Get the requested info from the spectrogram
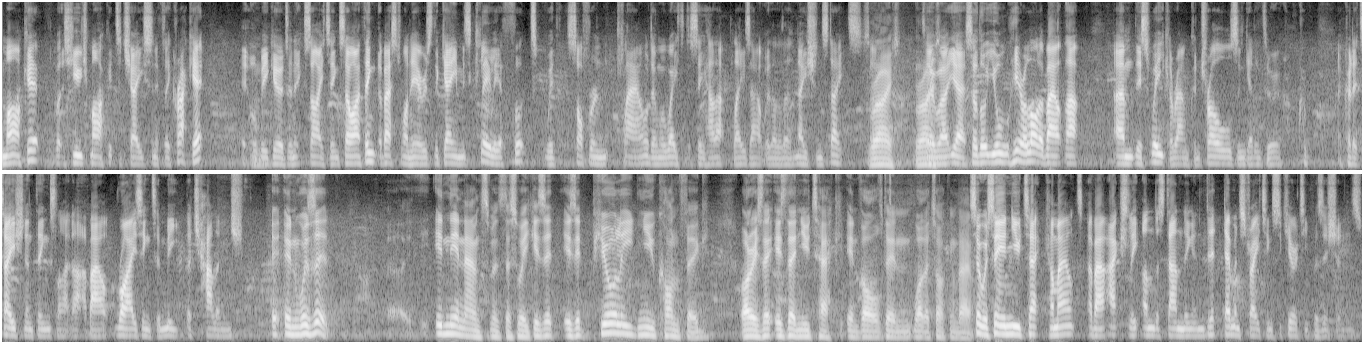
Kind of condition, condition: setting, busy venue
